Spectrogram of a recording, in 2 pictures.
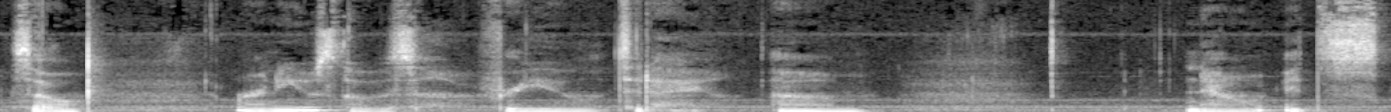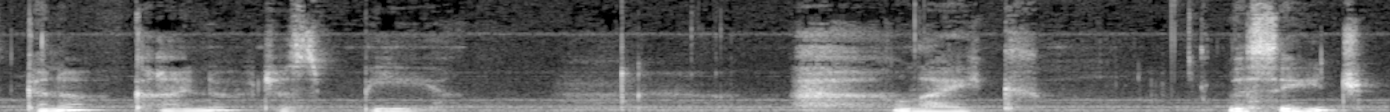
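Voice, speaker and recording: Woman, mellow hushed voice, unhurried, breathy whispering, intimate ASMR delivery, casual and gentle. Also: medium pitch, fairly even intonation, a little hiss or hum. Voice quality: soft, breathy, often dropping into a whisper. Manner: gentle, casual, hesitant chatter aimed closely at the listener. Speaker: ASMR performer role-playing as a modern witch. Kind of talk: soft-spoken ASMR role play, personal attention.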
